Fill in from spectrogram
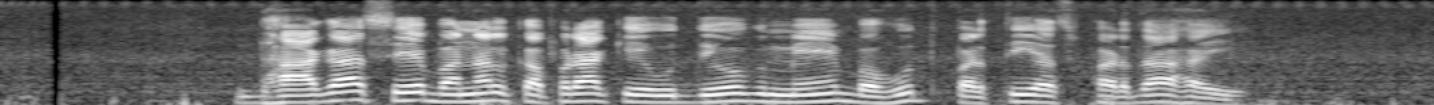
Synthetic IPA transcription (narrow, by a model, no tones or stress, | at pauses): d̪ʱaːɡasebənəlkəpɾakeʊd̪joːɡmẽbəɦʊt̪pɾət̪iəspʰəɾd̪aɦɛi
